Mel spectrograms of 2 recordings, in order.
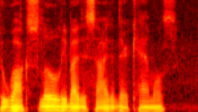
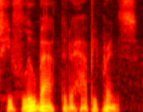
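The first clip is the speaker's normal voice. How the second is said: ordinary delivery, nothing marked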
